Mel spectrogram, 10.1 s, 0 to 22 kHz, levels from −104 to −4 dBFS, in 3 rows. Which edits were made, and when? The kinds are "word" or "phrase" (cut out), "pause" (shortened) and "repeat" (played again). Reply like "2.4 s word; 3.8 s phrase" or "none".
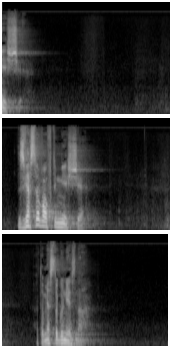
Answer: none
